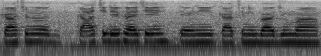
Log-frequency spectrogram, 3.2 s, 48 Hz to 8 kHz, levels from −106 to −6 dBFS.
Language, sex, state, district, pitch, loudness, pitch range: Gujarati, male, Gujarat, Gandhinagar, 170 Hz, -16 LUFS, 165-180 Hz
